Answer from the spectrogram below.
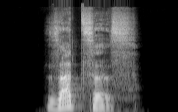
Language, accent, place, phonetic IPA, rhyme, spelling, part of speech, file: German, Germany, Berlin, [ˈzat͡səs], -at͡səs, Satzes, noun, De-Satzes.ogg
- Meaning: genitive singular of Satz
